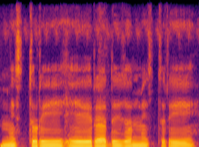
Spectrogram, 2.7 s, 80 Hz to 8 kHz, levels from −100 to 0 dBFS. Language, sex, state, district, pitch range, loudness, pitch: Bengali, male, Tripura, Dhalai, 100-105 Hz, -16 LUFS, 105 Hz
